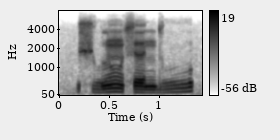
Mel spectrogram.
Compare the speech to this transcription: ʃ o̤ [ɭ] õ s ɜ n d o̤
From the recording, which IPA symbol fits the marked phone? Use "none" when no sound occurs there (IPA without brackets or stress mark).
l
